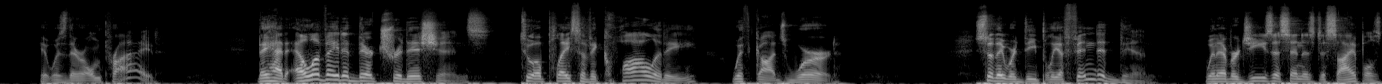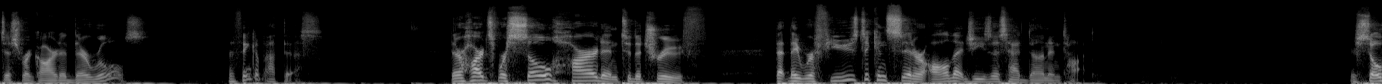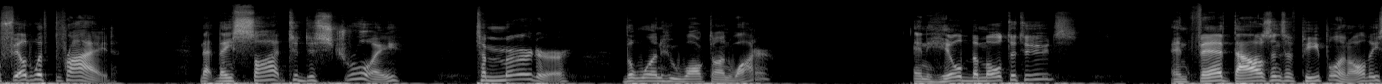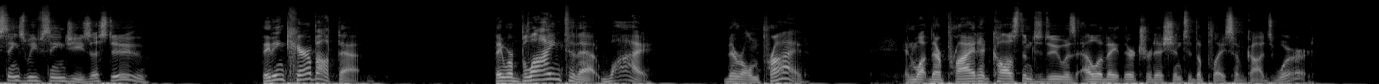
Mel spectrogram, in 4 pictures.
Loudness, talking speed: -28 LUFS, 135 wpm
